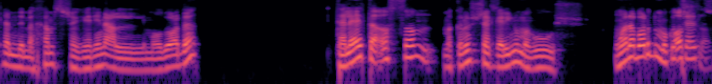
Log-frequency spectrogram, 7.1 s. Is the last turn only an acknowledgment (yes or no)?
yes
